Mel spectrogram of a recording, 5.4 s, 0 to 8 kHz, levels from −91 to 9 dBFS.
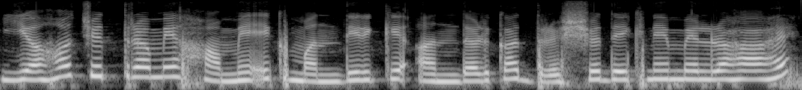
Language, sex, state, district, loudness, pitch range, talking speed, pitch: Hindi, female, Bihar, Madhepura, -13 LUFS, 220-265 Hz, 155 wpm, 245 Hz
